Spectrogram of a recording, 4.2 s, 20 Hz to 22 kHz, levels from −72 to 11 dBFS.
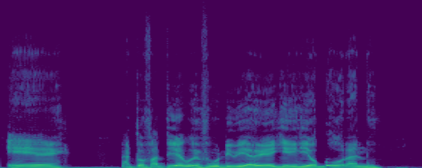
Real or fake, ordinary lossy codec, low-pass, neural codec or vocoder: fake; none; none; codec, 44.1 kHz, 1.7 kbps, Pupu-Codec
